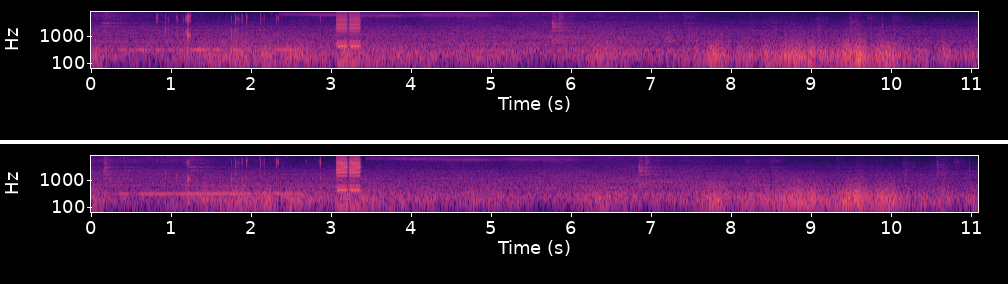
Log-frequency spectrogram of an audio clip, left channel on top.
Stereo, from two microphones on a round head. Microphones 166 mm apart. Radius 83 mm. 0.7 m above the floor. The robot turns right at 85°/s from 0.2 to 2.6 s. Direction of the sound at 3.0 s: 30° right (ahead or behind).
